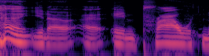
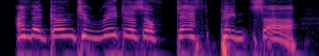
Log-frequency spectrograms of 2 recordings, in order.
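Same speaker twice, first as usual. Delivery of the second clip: very high, rallying shouted call; 13 semitones higher, 5 dB louder than usual. Molly Squaresail joins the discussion and shouts out to the crowd. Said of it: "she shouts out".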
